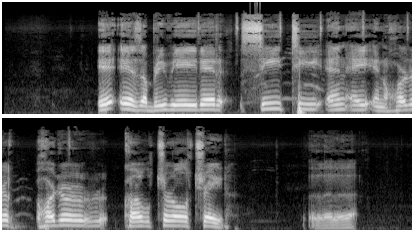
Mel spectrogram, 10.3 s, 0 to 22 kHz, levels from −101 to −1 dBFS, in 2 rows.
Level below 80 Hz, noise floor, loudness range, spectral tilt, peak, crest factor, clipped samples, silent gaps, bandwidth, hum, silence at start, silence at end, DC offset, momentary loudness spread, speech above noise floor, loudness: -42 dBFS; -71 dBFS; 5 LU; -3.5 dB/octave; 0 dBFS; 18 dB; under 0.1%; none; 16 kHz; none; 1.2 s; 0.75 s; under 0.1%; 15 LU; 56 dB; -15 LUFS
